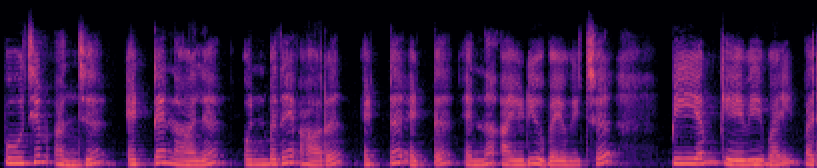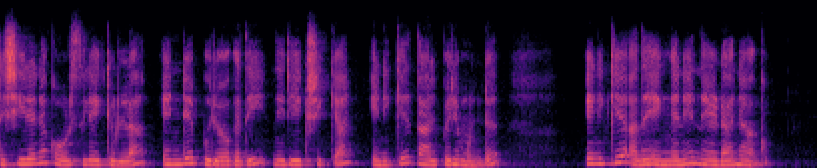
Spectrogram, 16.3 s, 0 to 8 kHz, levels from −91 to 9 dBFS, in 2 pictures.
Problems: low volume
